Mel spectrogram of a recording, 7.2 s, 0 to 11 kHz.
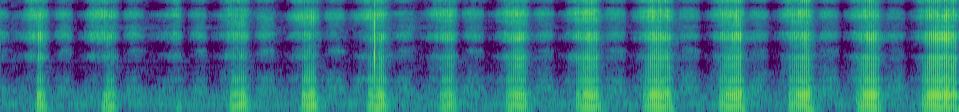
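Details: Female dog napping: regular rough snorting breaths, about 110 a minute, each with a low fluttering rattle; sleeping dog snoring.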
